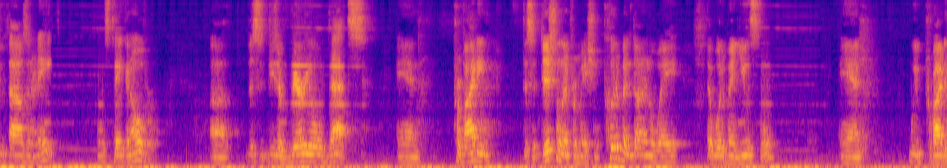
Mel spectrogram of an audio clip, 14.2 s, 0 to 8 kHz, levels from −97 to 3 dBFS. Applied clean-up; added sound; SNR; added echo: neural separator model SepFormer DNS4.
